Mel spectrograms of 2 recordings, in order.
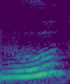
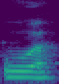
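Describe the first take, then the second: First: The sound is closed, like a long oo. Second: The sound is short and more open. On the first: The speaker calls it wrong. "like not not woo" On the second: The speaker calls it right. "but more open"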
